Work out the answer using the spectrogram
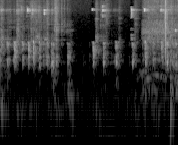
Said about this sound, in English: All right, so like I said, I can hear someone's keyboard very loudly. Sorry, my bad.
